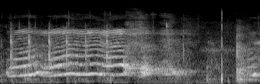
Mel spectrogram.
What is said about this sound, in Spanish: A ver, espérame tantito porque oigo que está llorando mi hijo.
